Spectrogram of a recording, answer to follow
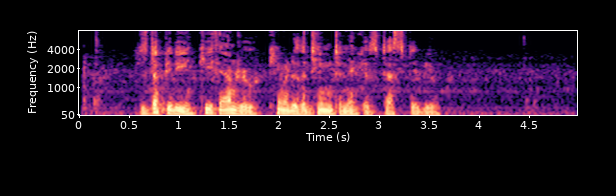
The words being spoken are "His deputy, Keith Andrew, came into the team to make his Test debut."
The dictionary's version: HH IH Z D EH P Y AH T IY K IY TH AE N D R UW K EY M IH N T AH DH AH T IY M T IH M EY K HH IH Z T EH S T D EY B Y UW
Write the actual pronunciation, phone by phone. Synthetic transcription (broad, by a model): HH IH Z D EH P Y AH T IY K IY TH AE N D R UW K EY M IH N T AH DH AH T IY M T IH M EY K HH IH Z T EH S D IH B Y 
